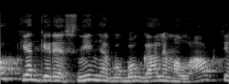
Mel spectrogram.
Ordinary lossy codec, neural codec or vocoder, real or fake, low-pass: AAC, 64 kbps; none; real; 10.8 kHz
